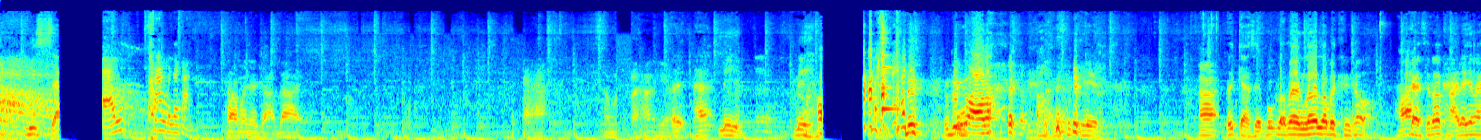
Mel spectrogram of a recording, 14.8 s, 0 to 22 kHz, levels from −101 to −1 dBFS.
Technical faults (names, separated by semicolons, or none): playback stall; catch-up at higher speed; repeated stalls (stutter); call audio freeze; jitter buffer speed-up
